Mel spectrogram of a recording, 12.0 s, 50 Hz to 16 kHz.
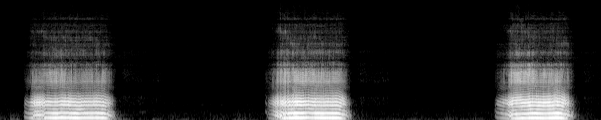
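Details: Three loud, rough, buzzing snores from a sleeping man, each about two seconds long with quiet pauses between, about 13 a minute; heavy snoring.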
